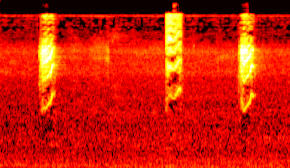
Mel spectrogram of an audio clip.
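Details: Three crisp, high chirps from a female yellow-bellied seedeater calling to get a male into breeding condition, spaced about a second apart, each with a lower sliding trace; quiet hum behind.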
